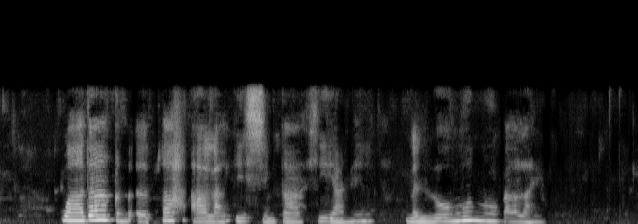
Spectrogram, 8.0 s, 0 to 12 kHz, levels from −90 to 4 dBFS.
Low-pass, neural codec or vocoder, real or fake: 7.2 kHz; codec, 16 kHz, 2 kbps, X-Codec, HuBERT features, trained on balanced general audio; fake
